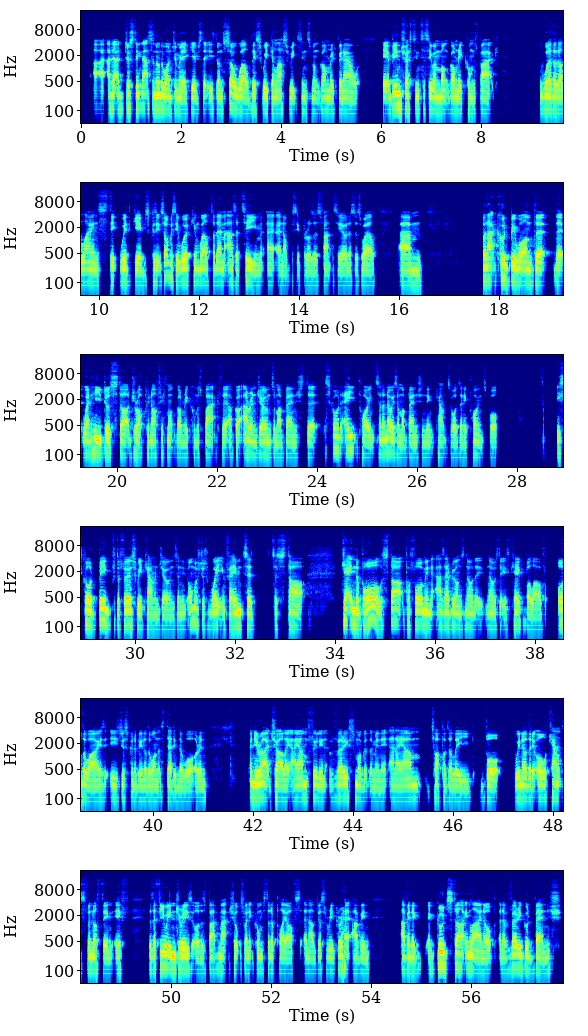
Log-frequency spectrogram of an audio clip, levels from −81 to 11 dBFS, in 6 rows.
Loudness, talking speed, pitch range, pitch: -28 LUFS, 215 wpm, 100-115 Hz, 105 Hz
